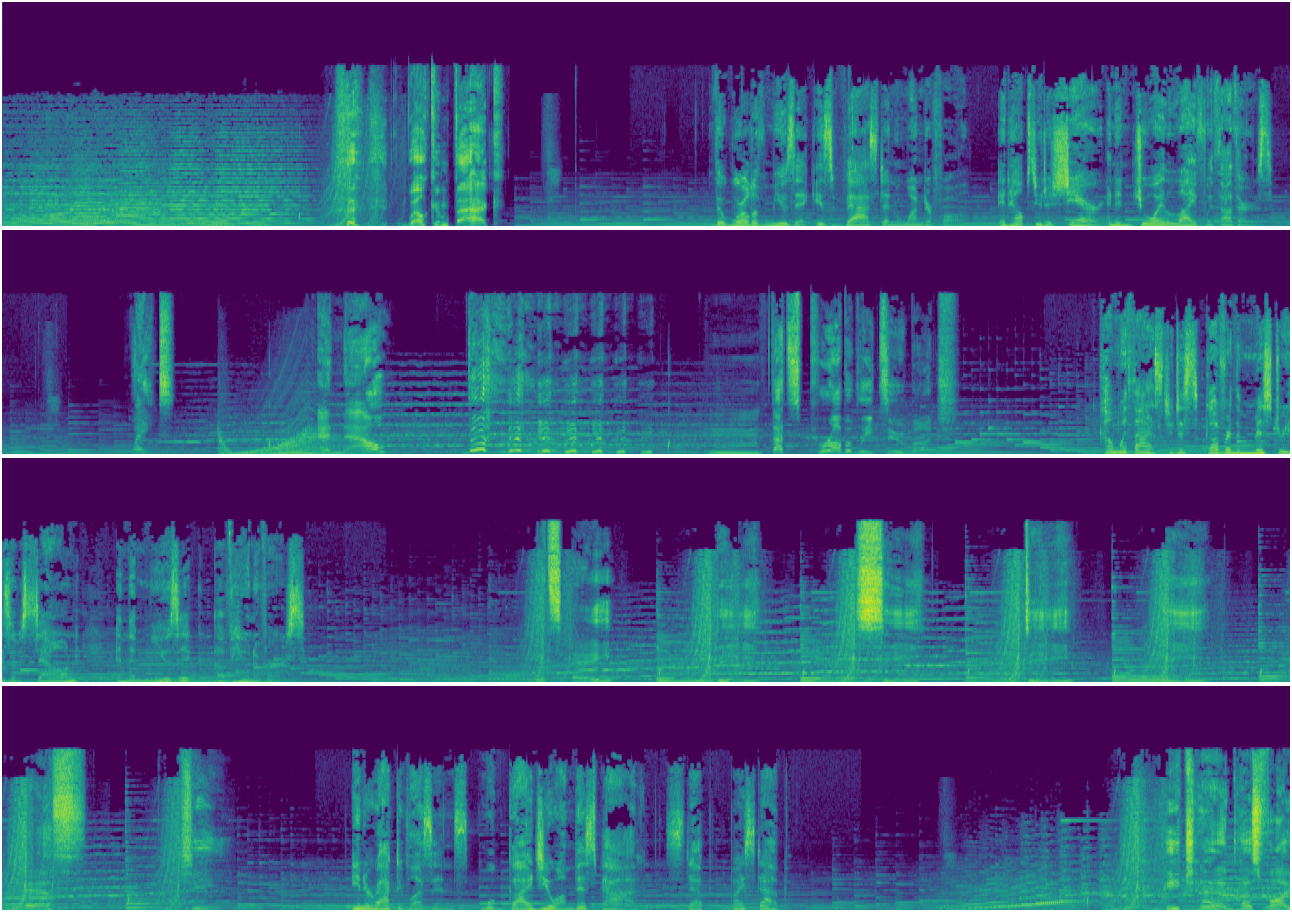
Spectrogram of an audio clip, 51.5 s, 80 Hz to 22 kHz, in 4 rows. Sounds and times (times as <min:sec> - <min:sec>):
Background music: 0:00.0 - 0:51.5
Speech: 0:03.5 - 0:05.0, 0:07.1 - 0:12.7, 0:14.2 - 0:14.6, 0:16.0 - 0:16.8, 0:20.0 - 0:22.4, 0:23.9 - 0:28.8, 0:31.1 - 0:31.9, 0:32.9 - 0:33.4, 0:34.3 - 0:35.0, 0:36.0 - 0:36.5, 0:37.3 - 0:37.8, 0:38.8 - 0:39.5, 0:40.4 - 0:40.9, 0:42.2 - 0:46.5, 0:50.3 - 0:51.5.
